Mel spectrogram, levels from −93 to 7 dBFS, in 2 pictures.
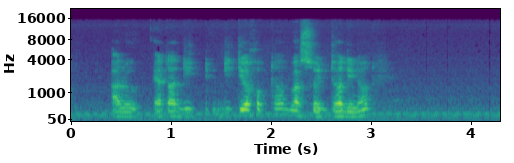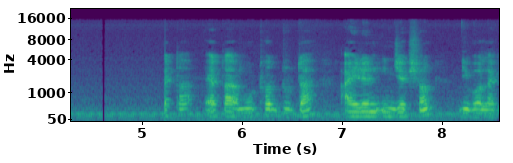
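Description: From 3.56 s to 5.24 s the audio locks into a CD stuck on one turn: a fragment of about 210 ms repeats eight times, with a brief mute at each jump back. A scratch keeps throwing the laser back one track at the same point of every rotation, so the loop length stays fixed and the stutter is fast and perfectly even. That regular spacing and the clean silences at each jump set it apart from network dropouts or buffer glitches, which fall irregularly.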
